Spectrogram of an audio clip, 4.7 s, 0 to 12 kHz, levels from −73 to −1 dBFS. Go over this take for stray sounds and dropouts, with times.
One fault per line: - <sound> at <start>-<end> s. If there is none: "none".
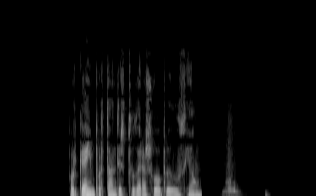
- whoosh at 3.2-4.0 s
